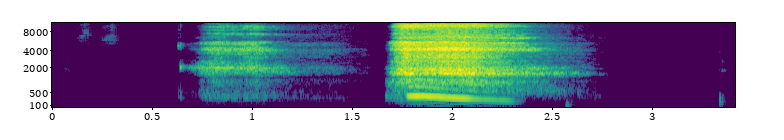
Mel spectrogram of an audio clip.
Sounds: Sigh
